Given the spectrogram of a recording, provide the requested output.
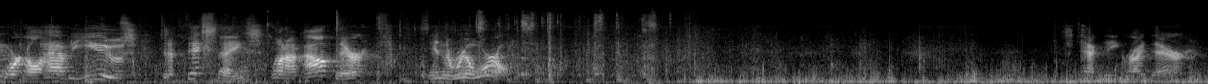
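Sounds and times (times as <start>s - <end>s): spur rowels zinging: 0.0s - 7.7s
wind rumble on microphone: 0.0s - 12.0s.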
